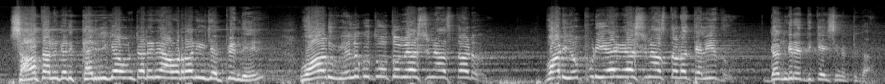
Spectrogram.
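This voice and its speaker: A male pastor voicing God's word as a stern divine voice that scolds and shouts in a sermon story. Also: very high voice, a little hiss or hum, voice pushed up.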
